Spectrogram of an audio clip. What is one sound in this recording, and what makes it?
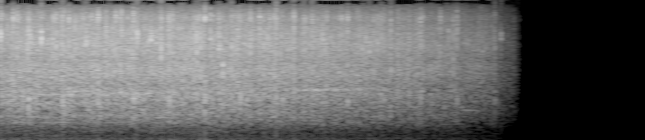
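A large crowd applauds loudly in a big echoing hall, then fades out.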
